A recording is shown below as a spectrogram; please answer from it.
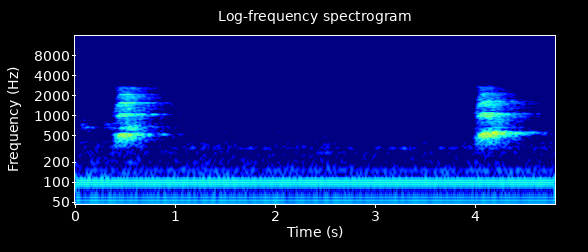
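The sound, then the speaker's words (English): A dog barks at other dogs walking past, two faint barks about four seconds apart over a quiet, steady background. “That's my dog. It's okay, I have two, it'll happen. Yeah. I don't know what he's barking at, but hopefully he shuts up. Oh, he's barking at dogs walking past.”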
